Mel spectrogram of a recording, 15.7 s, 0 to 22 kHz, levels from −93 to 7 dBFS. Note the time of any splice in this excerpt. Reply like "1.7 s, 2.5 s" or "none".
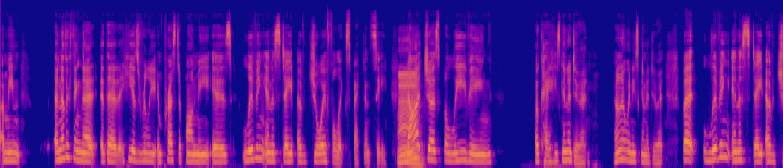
none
